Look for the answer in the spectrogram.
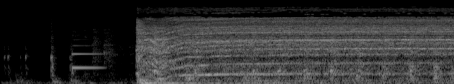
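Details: Newly installed starter cranks the Mopar 11 Charger engine, which had been hanging up near the top when turned by hand: a few faint clicks, then a strong even whir at about two and a half beats a second; it has compression. Healthy cranking.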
